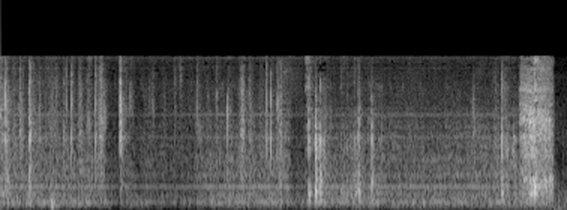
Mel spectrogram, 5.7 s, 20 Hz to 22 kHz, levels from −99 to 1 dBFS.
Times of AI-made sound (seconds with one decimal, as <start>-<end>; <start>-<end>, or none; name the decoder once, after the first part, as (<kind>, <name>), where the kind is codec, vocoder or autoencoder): 0.0-1.7 (vocoder, Vocos); 2.8-5.7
